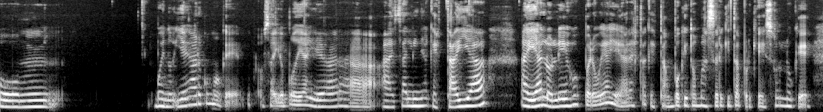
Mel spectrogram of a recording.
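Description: With lively intonation, a woman talks at a moderate pace in a dark, mellow tone at medium pitch. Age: 30s. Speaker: podcast host. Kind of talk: solo monologue. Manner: casual, many filler words.

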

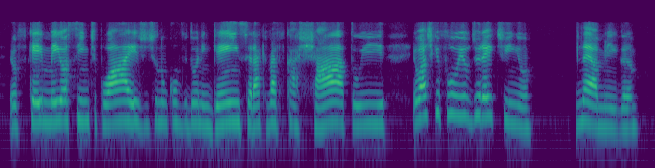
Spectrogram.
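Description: An unremarkable speaking voice at a moderate pace. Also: woman, fairly high pitch for a woman, fairly even intonation. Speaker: podcast co-host and YouTuber. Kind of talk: casual chat.

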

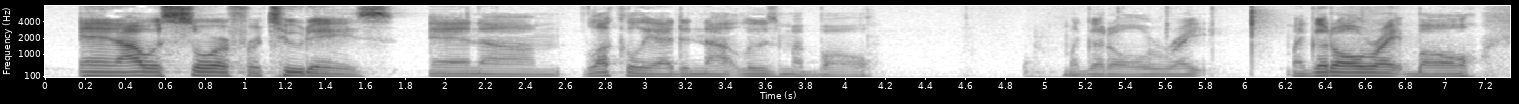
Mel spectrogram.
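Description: A man with an ordinary speaking voice in an American accent, fairly low in pitch, with ordinary pitch variation, big swings in loudness and a moderate pace. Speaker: podcast host. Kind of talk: casual chat.

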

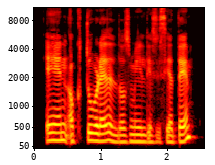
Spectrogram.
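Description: A woman has a normal speaking voice at a medium pitch, with fairly even intonation. The sound is dry and close with no echo, on a very clean recording with a silent background. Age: 30s. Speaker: store co-founder and marketing director. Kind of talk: interview.

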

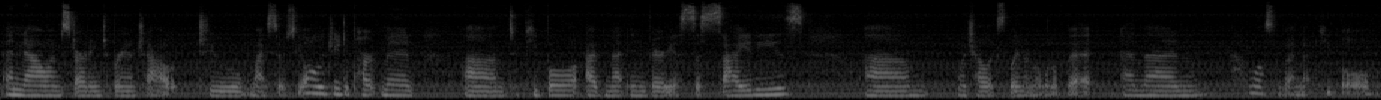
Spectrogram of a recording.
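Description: A woman speaks at a moderate pace with a Californian accent, leaving long, frequent pauses, with noticeable background noise and audible room echo. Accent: Californian American. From US West Coast, San Francisco Bay Area. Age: 20s. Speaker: college student podcaster. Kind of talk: casual monologue vlog. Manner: conversational with many fillers.

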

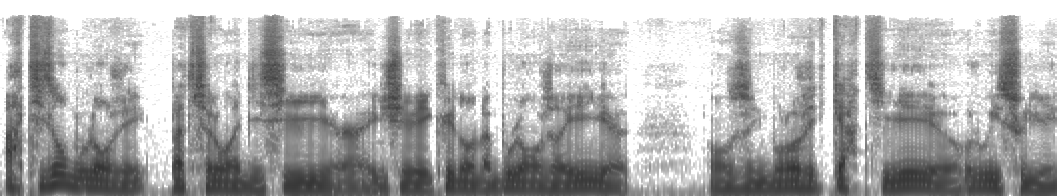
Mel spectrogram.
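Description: Fairly low in pitch, a man speaks with a dark, mellow tone and ordinary pitch variation. The sound is dry and close with no echo, and his pace is moderate. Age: 60s. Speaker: business executive. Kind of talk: interview.

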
